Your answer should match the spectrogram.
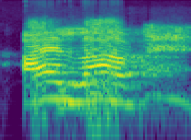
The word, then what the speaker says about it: Ilov: How do you say? I love.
